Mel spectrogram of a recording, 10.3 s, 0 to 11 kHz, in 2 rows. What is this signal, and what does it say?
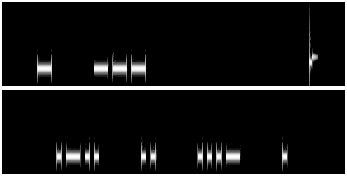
Morse code, heard as a keyed tone, about 17 wpm, spaced as for 10 wpm, 700 Hz. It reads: TO LIVE
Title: 3x Character Spacing - Top 200 Words - 17wpm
